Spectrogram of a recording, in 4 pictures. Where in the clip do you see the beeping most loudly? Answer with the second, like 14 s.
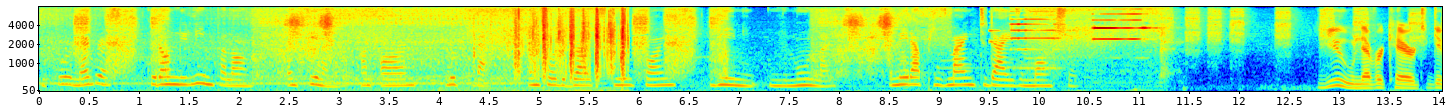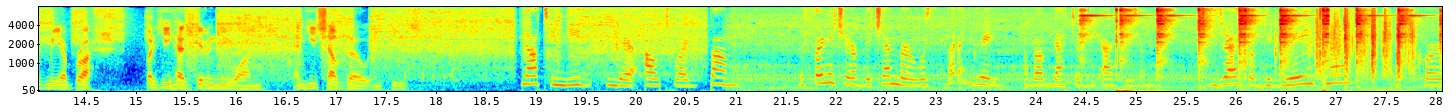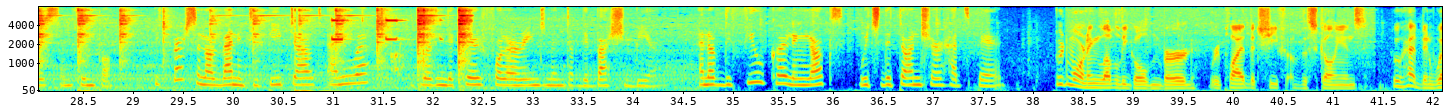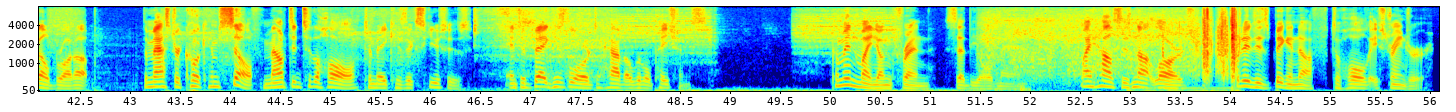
11 s.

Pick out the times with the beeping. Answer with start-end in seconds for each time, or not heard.
9.5-11.3, 30.9-32.0.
